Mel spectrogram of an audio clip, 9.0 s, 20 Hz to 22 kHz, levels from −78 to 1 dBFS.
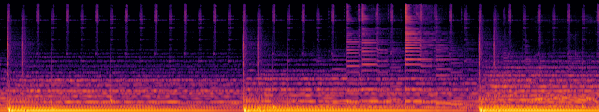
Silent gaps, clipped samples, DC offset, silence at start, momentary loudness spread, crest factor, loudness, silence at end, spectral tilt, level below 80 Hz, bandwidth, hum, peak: none; under 0.1%; under 0.1%; 0 s; 12 LU; 16 dB; -17 LUFS; 0 s; -7.5 dB/octave; -24 dBFS; 19 kHz; none; 0 dBFS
